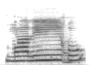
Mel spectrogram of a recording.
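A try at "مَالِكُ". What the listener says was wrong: মা, মিম শুধু টান হবে, তারপরে দুটো টান হবে না।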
